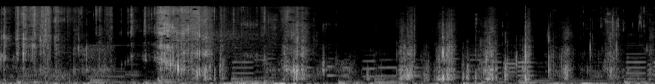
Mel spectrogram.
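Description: Crunching as a bite of deep-fried breaded cheese cutlet is chewed close to the microphone, with music playing underneath.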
